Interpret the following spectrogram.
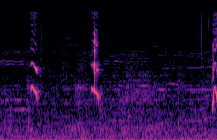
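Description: Prairie dog giving two short, high squeaks that fall in pitch, about two-thirds of a second apart.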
